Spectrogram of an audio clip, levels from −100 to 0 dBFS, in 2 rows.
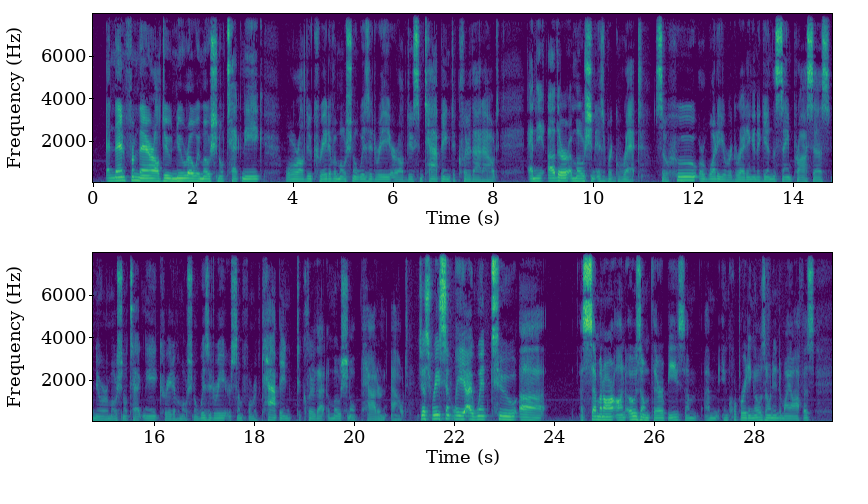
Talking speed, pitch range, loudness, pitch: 160 wpm, 100-120 Hz, -29 LUFS, 105 Hz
